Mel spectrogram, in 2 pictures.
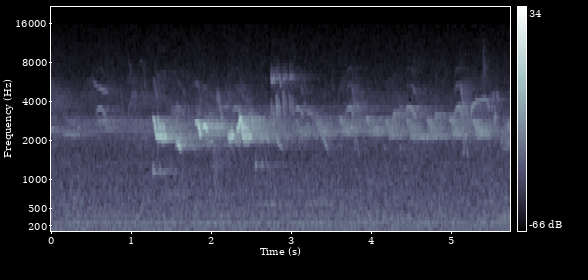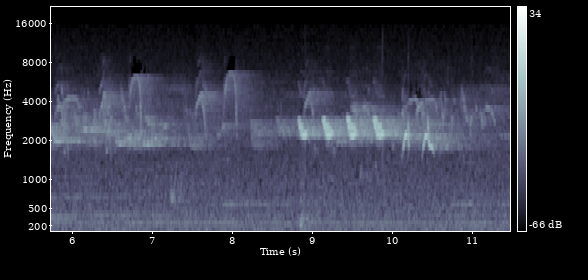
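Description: Birds chirping and singing, with short high calls throughout and two louder runs of quick repeated notes, one soon after the start and one near the end.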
